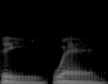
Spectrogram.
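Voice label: "riwe", concatenated syllables; Affixing experiment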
